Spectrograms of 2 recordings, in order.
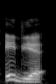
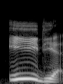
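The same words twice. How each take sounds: First: It is said in a plain standard accent. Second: It is said in a drawn-out Caribbean accent. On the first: "not idiot" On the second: "the little Caribbean idiot"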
